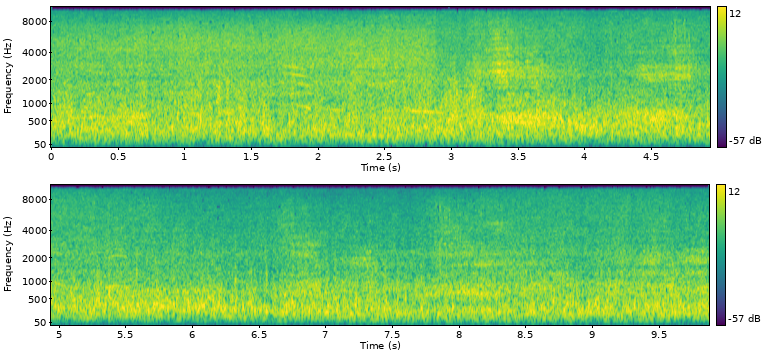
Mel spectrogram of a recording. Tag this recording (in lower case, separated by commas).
ocean, surf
